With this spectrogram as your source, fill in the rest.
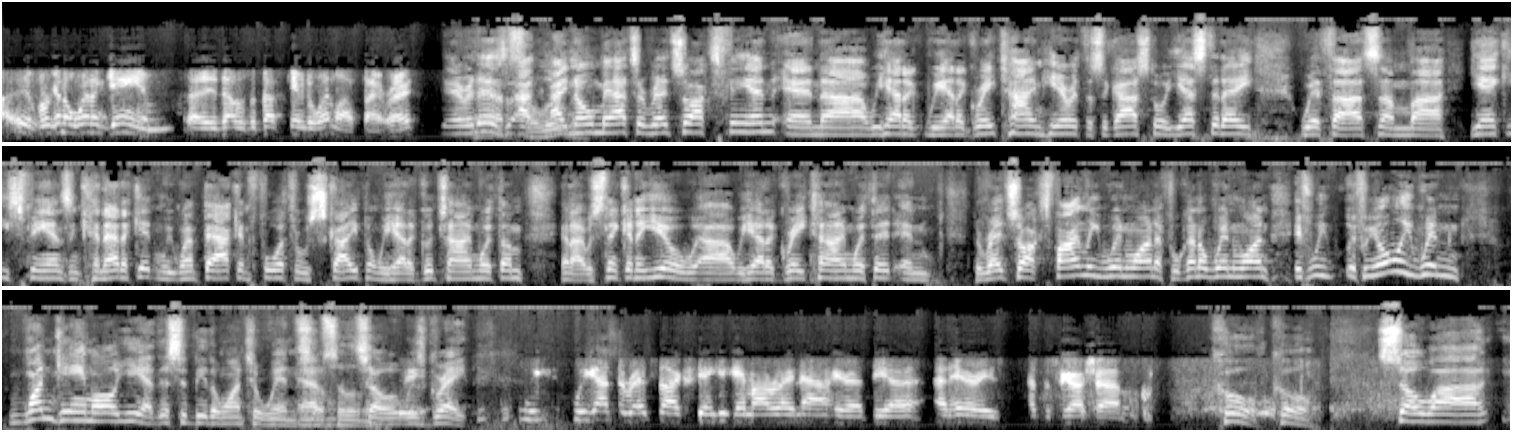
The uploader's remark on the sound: later the guys from Cigar Think Tank call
